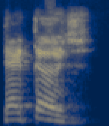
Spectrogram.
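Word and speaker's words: debtors: डेटर्स। B silent है। डेटर्स कहा जाता है।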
